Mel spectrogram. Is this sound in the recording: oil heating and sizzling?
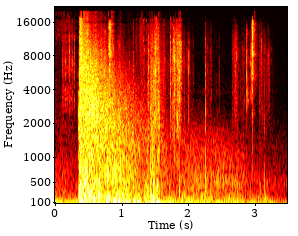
no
